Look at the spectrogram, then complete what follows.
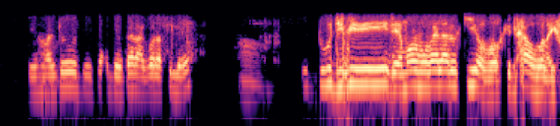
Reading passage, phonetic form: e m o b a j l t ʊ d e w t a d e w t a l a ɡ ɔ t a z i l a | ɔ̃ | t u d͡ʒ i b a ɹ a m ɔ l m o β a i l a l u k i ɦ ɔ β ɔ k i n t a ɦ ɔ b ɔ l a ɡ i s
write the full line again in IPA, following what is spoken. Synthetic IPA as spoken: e m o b a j l t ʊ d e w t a d e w t a ɹ a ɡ ɔ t a s i l ɛ | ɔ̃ | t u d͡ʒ i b i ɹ ɛ m ɔ ɹ m o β a j l a ɹ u k i ɦ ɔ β ɔ k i n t a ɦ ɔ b ɔ l a ɡ i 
